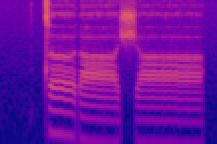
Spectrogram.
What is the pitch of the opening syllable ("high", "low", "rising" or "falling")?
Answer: falling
